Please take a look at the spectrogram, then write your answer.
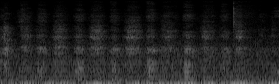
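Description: Rapid, rhythmic breathing into a paper sack during a musical segment, each breath a hollow, rustling puff repeating steadily with no talking over it.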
